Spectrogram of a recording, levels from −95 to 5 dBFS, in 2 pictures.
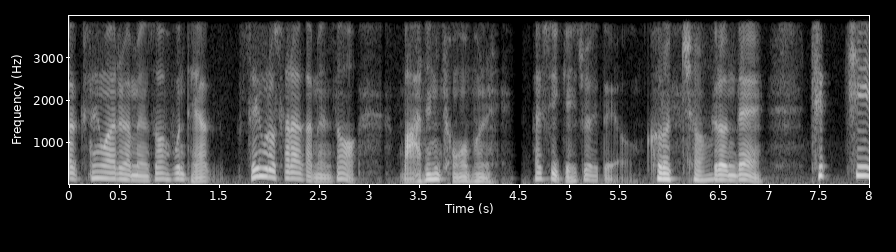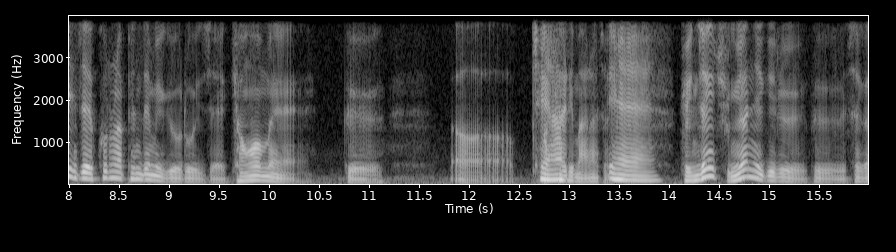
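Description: Starting at 2.12 s there's a run of short concealed packet loss, at 2.12, 2.33, 3.11, 3.81 and 4.28 s. Each time about 30 ms of the call didn't arrive, and the receiver papered over it by carrying the previous sound forward for roughly 25 to 35 ms before blending back into real audio. You hear a quick smear or wobble, and a short consonant can drop out entirely.

At 4.43 to 4.54 s there's a burst of packet loss, about 90 ms missing in one go. Here the concealment stretches the last sound over about 84 ms and fades it down, so you get a held buzz or a dying hiss. Then the audio picks up further along, with the bit in between gone.

One more short concealed loss follows at 4.60 s, again about 30 ms, heard as another brief smear. The whole thing runs through a narrowband call path with nothing above 4 kHz, which fits G.711 A-law.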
